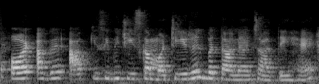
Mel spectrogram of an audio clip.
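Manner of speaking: normal talking voice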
